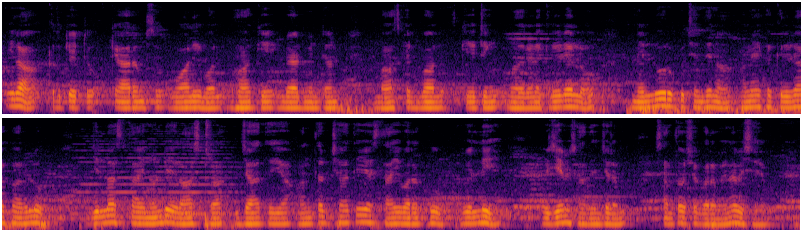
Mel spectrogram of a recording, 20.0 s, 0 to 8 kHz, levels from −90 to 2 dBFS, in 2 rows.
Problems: background sounds at intervals, background conversations at intervals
